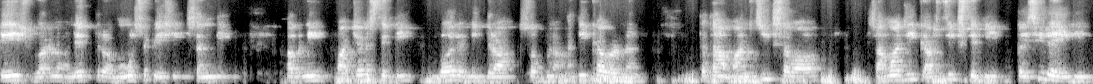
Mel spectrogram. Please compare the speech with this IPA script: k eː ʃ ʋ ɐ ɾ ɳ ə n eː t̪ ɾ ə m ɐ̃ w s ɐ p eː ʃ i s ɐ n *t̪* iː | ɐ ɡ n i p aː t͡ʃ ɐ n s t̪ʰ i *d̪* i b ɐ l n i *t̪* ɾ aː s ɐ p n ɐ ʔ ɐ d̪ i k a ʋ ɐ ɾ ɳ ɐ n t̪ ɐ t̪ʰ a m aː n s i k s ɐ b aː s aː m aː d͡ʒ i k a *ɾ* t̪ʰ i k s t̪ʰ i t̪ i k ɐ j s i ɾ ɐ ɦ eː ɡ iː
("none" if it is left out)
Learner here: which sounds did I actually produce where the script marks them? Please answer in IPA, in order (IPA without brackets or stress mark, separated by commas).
d̪, t̪, d̪, ɾ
